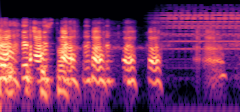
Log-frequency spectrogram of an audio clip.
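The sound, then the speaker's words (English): A person talks briefly, then a bell starts ringing, a steady, high, shimmering tone with layered overtones that sustains to the end. “Yeah, I think that we're going to set the dog off with the bell.”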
